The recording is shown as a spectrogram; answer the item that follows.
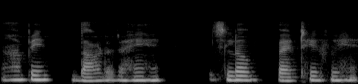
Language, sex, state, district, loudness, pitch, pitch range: Hindi, female, Uttar Pradesh, Etah, -31 LUFS, 195 Hz, 190-205 Hz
